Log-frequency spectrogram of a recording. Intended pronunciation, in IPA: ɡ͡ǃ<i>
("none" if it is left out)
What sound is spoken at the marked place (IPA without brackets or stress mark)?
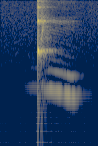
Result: i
